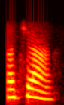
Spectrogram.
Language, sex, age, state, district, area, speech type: Kashmiri, female, 30-45, Jammu and Kashmir, Baramulla, rural, conversation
